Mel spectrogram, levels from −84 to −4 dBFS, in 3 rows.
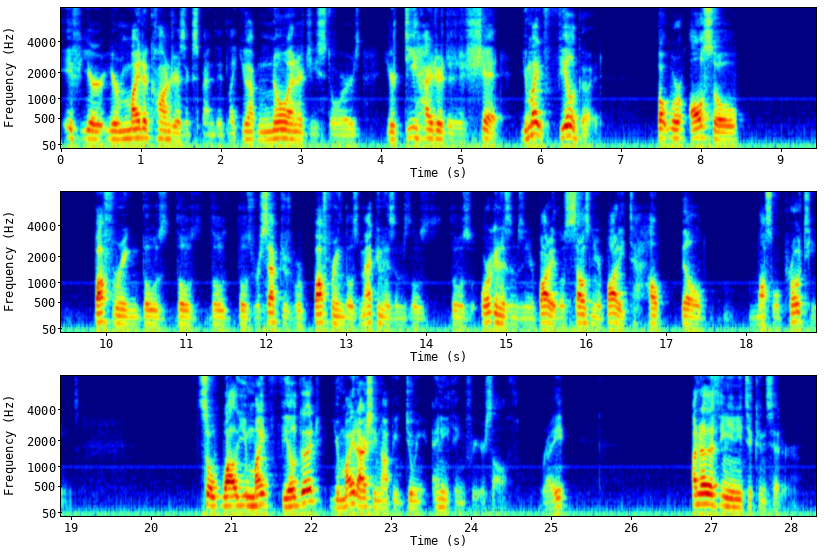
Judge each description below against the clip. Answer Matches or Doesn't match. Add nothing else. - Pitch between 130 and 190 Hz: Doesn't match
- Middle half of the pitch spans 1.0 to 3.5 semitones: Doesn't match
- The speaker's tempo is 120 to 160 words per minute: Matches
